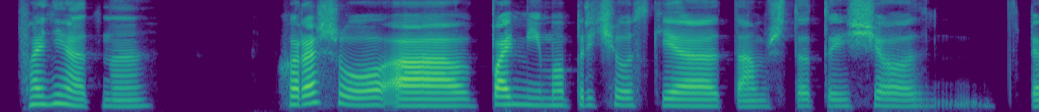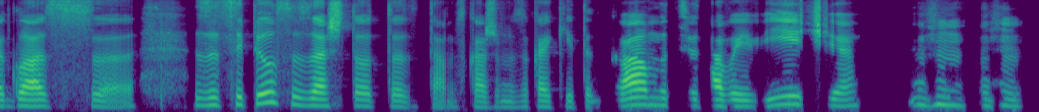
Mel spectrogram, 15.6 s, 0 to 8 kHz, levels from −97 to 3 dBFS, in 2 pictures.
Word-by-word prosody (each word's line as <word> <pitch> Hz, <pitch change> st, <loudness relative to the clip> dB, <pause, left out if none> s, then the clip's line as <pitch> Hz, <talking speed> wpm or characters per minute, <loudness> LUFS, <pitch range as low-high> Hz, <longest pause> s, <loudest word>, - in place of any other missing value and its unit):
Понятно. 180 Hz, -6 st, -2 dB, 0.9 s
Хорошо, 215 Hz, -3 st, +2 dB
а 180 Hz, 0 st, +6 dB
помимо 200 Hz, -3 st, +1 dB
причёски, 190 Hz, 0 st, -4 dB
а, 170 Hz, -1 st, +3 dB
там 160 Hz, +1 st, -5 dB
что-то 170 Hz, +1 st, -5 dB
еще, 170 Hz, 0 st, 0 dB, 0.8 s
для 165 Hz, 0 st, -3 dB
глаз, 165 Hz, -1 st, +1 dB
э, -, -, -8 dB, 0.4 s
зацепился 210 Hz, +5 st, 0 dB
за 180 Hz, -2 st, +3 dB
что-то, 165 Hz, -4 st, 0 dB
там, -, -, -13 dB
скажем, 145 Hz, 0 st, -7 dB
за 150 Hz, +2 st, -17 dB
какие-то 150 Hz, -1 st, -9 dB, 0.2 s
гаммы 195 Hz, +2 st, +3 dB
цветовые, 170 Hz, -2 st, -4 dB
вещи? 185 Hz, -2 st, 0 dB, 0.4 s
Мгм, 195 Hz, -2 st, -11 dB
мгм. 170 Hz, -1 st, -13 dB
180 Hz, 90 wpm, -26 LUFS, 165-195 Hz, 0.9 s, а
